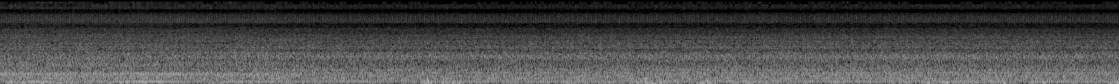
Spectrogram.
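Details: 2011 BMW 535i F10 N55, about 109,400 miles, at idle: smooth, even idle with fast, light, very loud direct-injection injector tick; no timing chain noise, engine healthy.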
